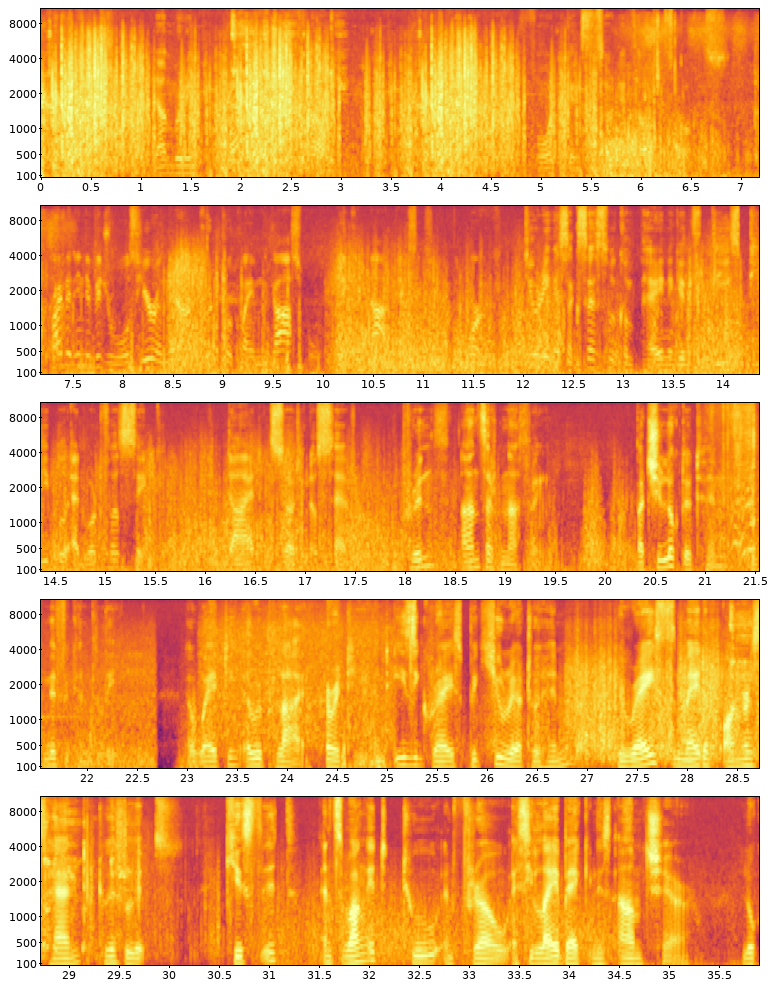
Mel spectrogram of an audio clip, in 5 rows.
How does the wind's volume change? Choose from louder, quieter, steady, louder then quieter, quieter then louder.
quieter.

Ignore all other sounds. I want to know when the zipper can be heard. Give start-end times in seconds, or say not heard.
20.9-21.6.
